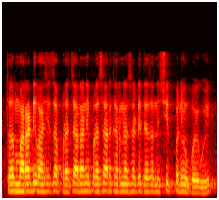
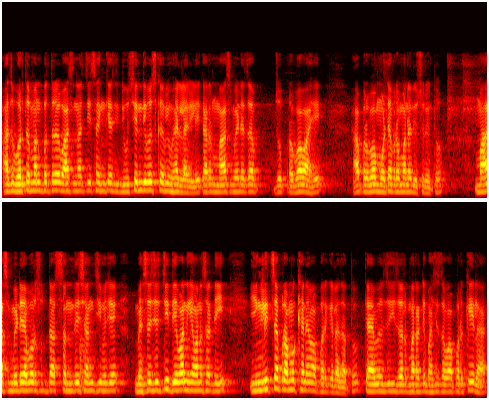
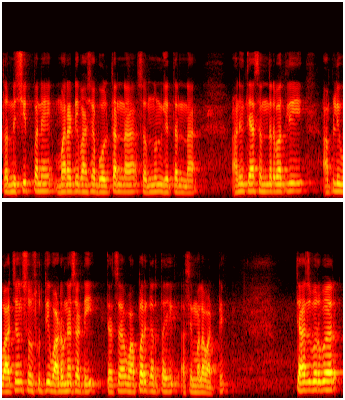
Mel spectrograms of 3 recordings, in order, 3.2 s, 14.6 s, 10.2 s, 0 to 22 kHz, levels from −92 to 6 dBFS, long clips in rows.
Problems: none marked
